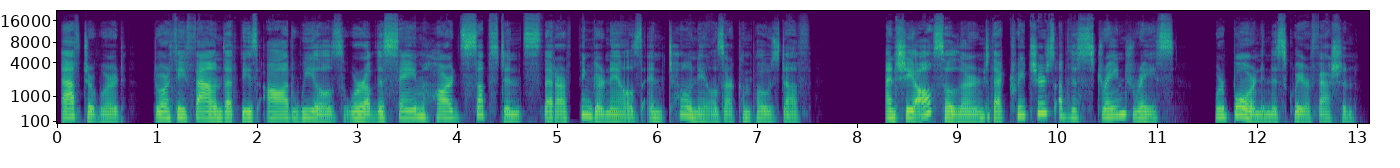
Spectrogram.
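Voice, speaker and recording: Lowish-voiced woman narrating a storybook. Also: expressive, unhurried, dry recording, clean studio sound. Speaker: audiobook narrator. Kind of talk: scripted children's fiction narration.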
